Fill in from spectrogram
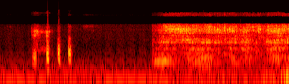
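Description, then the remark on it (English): A few quick clunks of a handle, then a toilet flushes with a loud, steady rush of swirling water that continues to the end. “Where I see the money is going down a tube. That's going out to the ocean. That'll never come back.”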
